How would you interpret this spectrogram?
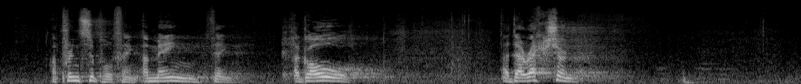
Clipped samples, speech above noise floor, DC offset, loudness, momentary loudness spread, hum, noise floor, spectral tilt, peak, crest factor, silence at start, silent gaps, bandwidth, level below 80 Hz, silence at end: under 0.1%; 27 dB; under 0.1%; -23 LUFS; 24 LU; none; -49 dBFS; -4.5 dB/octave; -4 dBFS; 22 dB; 0.5 s; none; 16 kHz; -56 dBFS; 0.1 s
